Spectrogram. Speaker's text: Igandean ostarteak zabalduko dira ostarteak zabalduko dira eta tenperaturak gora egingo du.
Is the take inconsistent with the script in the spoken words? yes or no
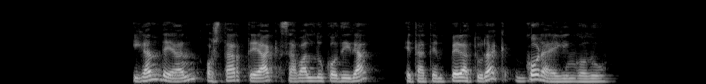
yes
